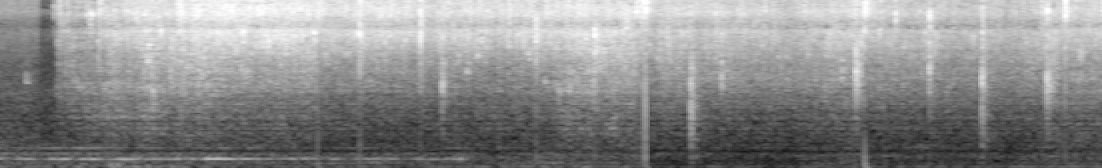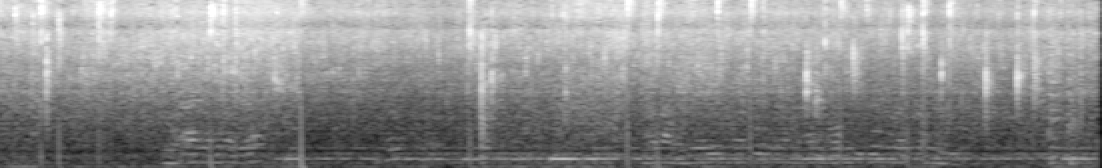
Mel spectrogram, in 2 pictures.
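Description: Kothimbir vadi, coriander fritters, fry in oil with a continuous, close crackling sizzle and occasional clinks of a slotted spoon. The hiss stays fairly even across the whole stretch, with no voices over it.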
